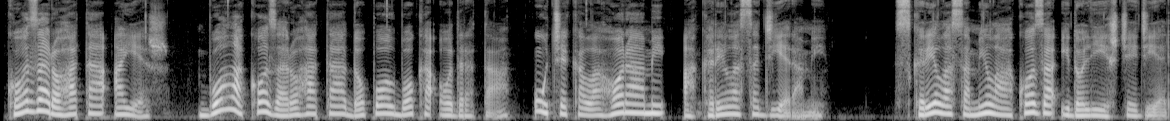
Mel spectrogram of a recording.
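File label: Slovak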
